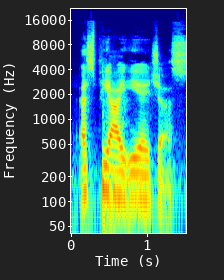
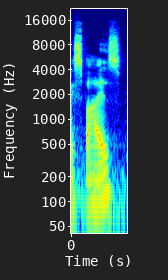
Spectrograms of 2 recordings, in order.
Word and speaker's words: Spiehs: Spiehs. You can say Spies.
